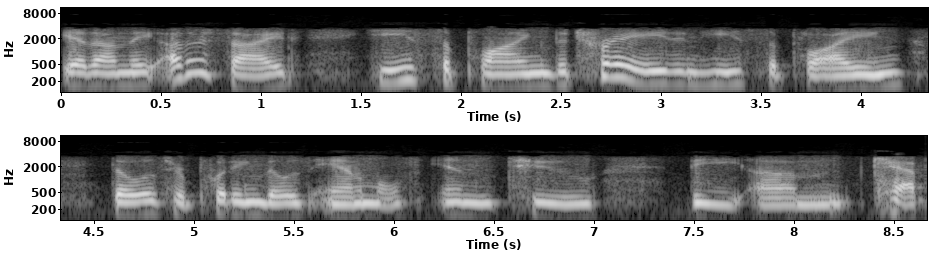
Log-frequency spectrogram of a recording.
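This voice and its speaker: A woman's very deep, low voice with ordinary pitch variation at a fairly slow pace. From United States. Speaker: parrot rescue nonprofit CEO. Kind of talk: radio interview.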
